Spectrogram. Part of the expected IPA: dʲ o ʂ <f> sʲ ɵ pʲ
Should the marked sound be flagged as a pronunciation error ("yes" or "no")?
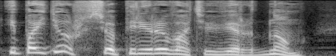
no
